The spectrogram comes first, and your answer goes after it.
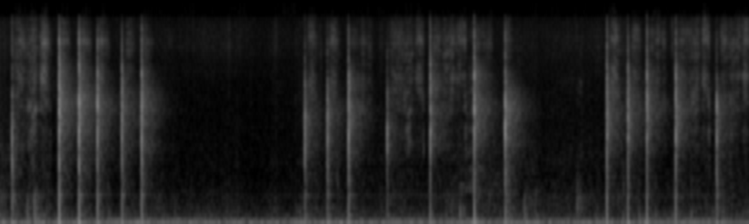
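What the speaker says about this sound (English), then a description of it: "let me try to write this out now" Chalk or marker tapping and scratching across a board in a classical mechanics lecture room, a quick rhythm of sharp ticks and short strokes with quiet gaps, moderately close and faint, with no voice over it.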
